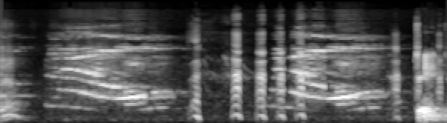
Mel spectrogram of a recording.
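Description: A pet cat meows several times in drawn-out, wavering cries close by, broken by short sharp sounds and a louder burst at the end, in a quiet room.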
